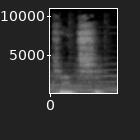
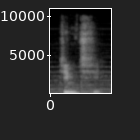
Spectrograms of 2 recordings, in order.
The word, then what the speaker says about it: 김치: 음식, Pour finir, pour dire kimchi à Séoul, on dit 김치, et à Busan, on prononce. 찜치.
